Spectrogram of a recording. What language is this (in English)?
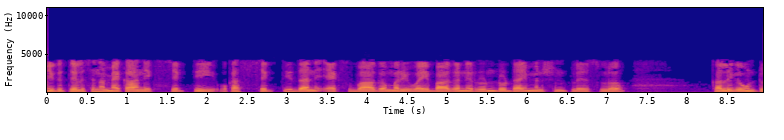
Telugu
